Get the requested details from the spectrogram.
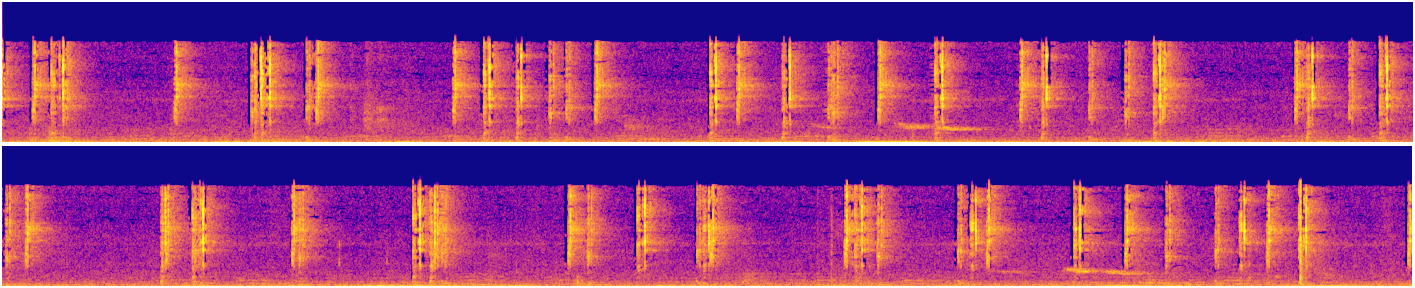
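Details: Two relays in a capacitor-driven flip-flop on perf board alternating green and red LEDs as capacitors charge and discharge: small dry ticks in quick uneven bursts over a quiet room; normal relay oscillation.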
